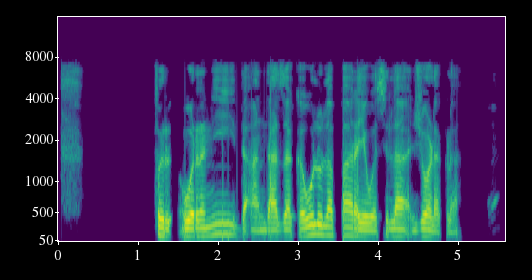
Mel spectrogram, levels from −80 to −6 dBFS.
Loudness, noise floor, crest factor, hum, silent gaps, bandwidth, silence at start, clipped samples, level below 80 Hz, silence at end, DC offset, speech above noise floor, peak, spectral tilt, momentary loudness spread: -17 LUFS; under -90 dBFS; 16 dB; none; 0.33-1.20 s, 3.49-3.54 s, 5.15-5.36 s; 7.8 kHz; 0.05 s; under 0.1%; -50 dBFS; 0.1 s; under 0.1%; over 73 dB; -2 dBFS; -5.5 dB/octave; 9 LU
